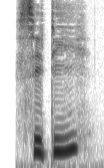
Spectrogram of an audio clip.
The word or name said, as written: cedille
